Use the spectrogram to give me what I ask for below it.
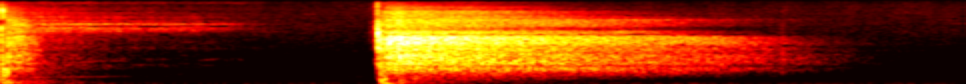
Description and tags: NOT Darth Vader
breath, fx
